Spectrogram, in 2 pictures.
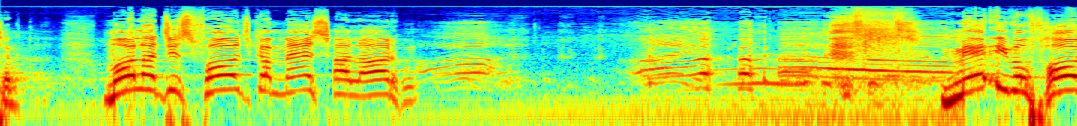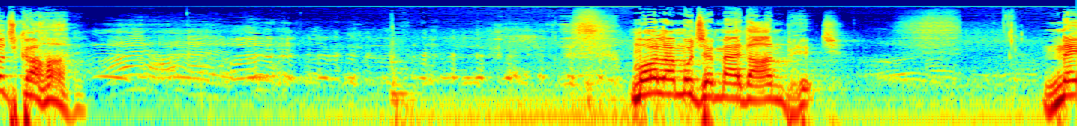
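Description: A man chants and sings with passion through a microphone, echoing through loudspeakers.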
